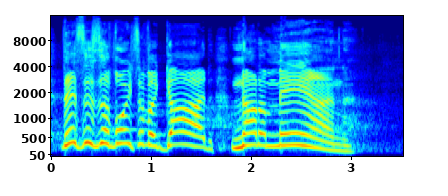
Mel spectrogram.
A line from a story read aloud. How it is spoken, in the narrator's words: the people begin to shout out, Josephus tells us, that they said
